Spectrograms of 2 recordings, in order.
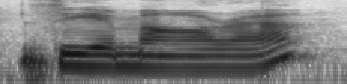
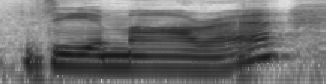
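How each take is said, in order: Both takes have the same delivery.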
